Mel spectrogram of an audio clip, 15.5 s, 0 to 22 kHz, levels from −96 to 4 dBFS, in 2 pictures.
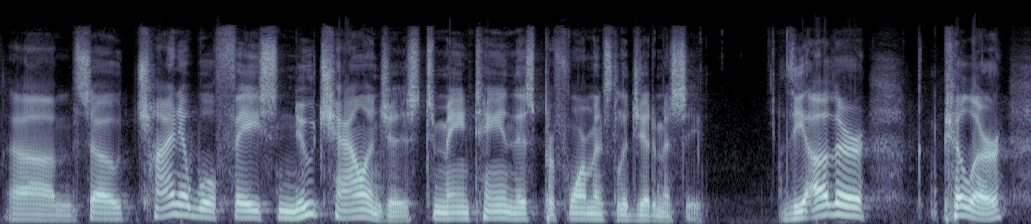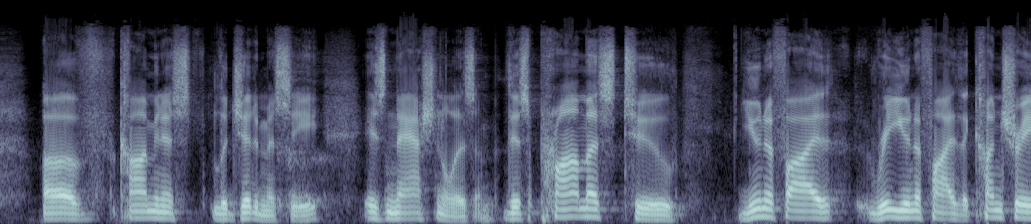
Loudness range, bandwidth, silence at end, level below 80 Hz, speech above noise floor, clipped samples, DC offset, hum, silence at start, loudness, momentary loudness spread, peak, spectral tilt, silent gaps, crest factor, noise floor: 2 LU; 14 kHz; 0 s; -48 dBFS; 32 dB; under 0.1%; under 0.1%; none; 0.05 s; -20 LUFS; 8 LU; -4 dBFS; -4.5 dB/octave; none; 16 dB; -52 dBFS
